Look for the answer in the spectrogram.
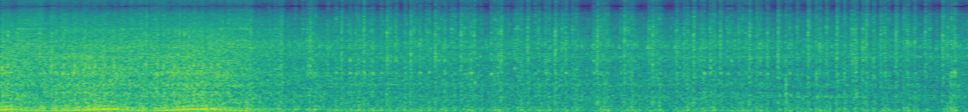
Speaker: i was making some sort of noise what is that noise it almost sounds like some of the tin work it's either the generator we didn't get something right or maybe it's this this tin work right here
